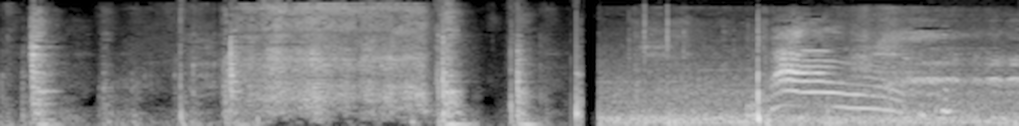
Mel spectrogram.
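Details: A domestic cat in a funny cat compilation gives one clear meow that rises and then slides down. It follows a few seconds of scattered thumps and clatter, with a steady low background hum throughout.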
